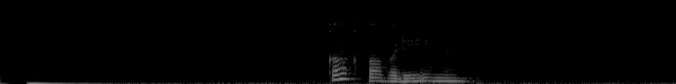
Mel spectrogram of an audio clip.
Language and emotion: Russian, sad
